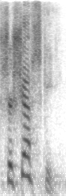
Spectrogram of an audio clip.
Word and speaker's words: Krzyzewski: it would be Krzyzewski, but it's Krzyzewski.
